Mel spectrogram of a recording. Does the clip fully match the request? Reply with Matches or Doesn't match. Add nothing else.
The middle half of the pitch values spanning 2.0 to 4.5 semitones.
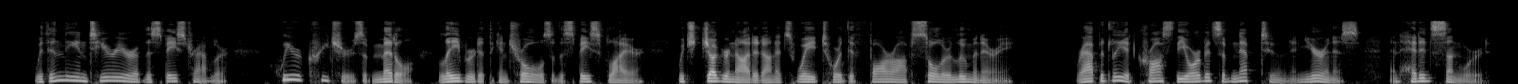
Doesn't match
